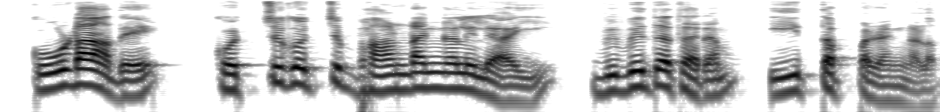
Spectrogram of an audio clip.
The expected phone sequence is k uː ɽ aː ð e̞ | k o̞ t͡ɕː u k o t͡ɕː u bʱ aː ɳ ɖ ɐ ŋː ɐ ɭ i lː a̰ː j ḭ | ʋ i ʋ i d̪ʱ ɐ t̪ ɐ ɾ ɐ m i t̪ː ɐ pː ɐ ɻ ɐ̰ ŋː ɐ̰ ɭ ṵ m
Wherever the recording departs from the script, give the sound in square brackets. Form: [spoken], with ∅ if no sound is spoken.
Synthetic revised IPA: k uː ɽ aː ð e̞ | k o̞ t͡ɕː u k o t͡ɕː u bʱ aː ɳ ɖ ɐ ŋː ɐ ɭ i [l] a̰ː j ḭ | ʋ i ʋ i d̪ʱ ɐ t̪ ɐ ɾ ɐ m [iː] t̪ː ɐ pː ɐ ɻ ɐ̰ ŋː ɐ̰ ɭ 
